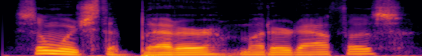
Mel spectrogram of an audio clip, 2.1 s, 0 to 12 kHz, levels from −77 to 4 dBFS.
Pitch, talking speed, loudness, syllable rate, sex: 130 Hz, 170 wpm, -15 LUFS, 5.2 syllables/s, male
